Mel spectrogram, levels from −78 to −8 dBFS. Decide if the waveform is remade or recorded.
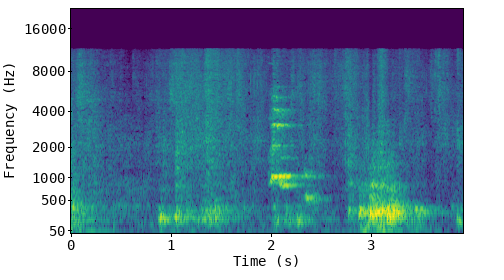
recorded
